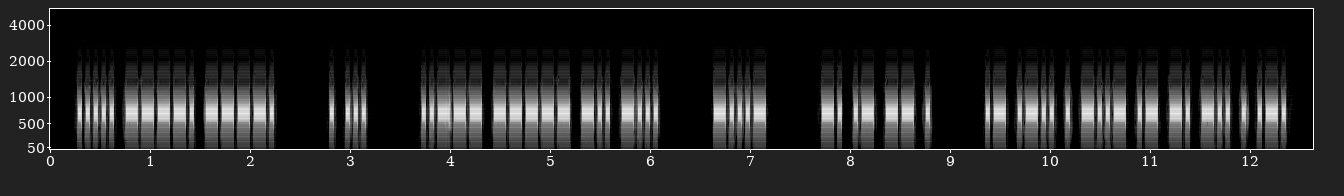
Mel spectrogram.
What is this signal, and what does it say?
Morse code, heard as a keyed tone, about 30 wpm, 700 Hz. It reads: 599 ES 20DB <BT> NAME ALEXANDER
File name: UK MASTER QSOs TRAINING / 30WPM / UK MASTER QSOs 0001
